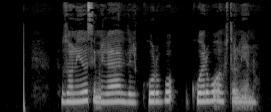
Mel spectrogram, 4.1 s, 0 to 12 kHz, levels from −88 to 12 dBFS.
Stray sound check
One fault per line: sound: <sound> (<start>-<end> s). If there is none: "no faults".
no faults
